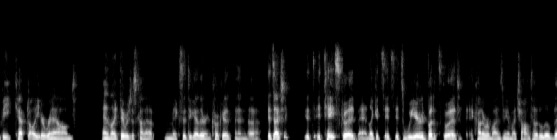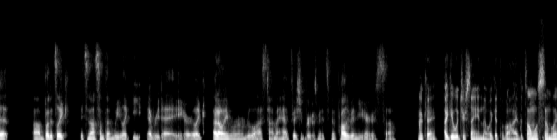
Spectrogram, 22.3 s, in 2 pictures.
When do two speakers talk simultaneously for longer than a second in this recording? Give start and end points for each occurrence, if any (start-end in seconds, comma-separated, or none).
none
